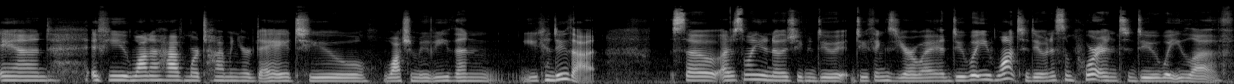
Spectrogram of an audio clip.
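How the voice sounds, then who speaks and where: A woman's normal speaking voice, fairly low in pitch, at a moderate pace with fairly even intonation. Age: 30s. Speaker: podcast host. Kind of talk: casual monologue.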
